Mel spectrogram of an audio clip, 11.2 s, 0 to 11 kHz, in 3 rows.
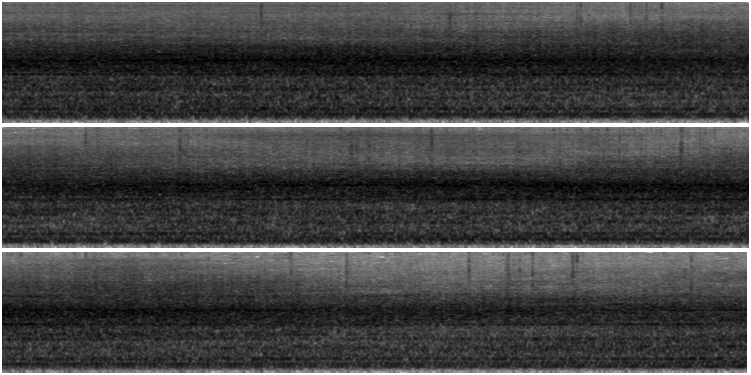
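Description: Lionel Legacy Union Pacific ES44 model diesel locomotives running past: a steady diesel engine drone from their onboard sound system, mixed with the hum of motors and wheels rolling on three-rail track.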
